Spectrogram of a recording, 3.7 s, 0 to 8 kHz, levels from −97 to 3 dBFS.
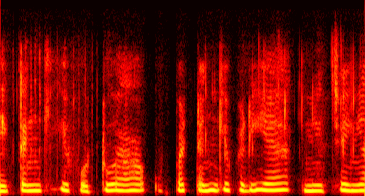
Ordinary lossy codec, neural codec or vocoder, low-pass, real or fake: none; none; none; real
